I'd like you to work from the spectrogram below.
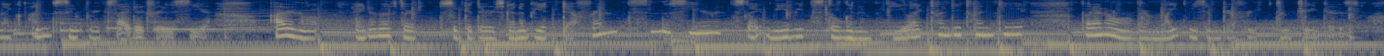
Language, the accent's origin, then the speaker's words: English; Philippines; I'm also Filipino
